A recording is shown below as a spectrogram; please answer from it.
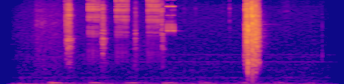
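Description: Intro sound effect of camera mechanism clicks: a quick series of shutter- and lens-like clicks over a low rumble, then one much louder burst about three seconds in.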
